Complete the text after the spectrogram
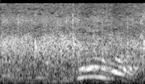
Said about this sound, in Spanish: aplauso a esa saeta al Santísimo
